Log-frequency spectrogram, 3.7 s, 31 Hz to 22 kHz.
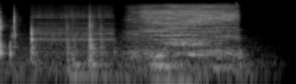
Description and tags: MAC LABS CD TRAY 009
We were so intrigued by the sound that we felt we had to record it. However, the only mics in our collection with enough gain to capture this extremely quiet source were the Lawson L251s with their tube gain stage. Samples 15 and 16, however, were captured with a Josephson C617 and there is a slightly higher noise floor. Preamp in all cases was a Millennia Media HV-3D and all sources were tracked straight to Pro Tools via Frontier Design Group converters. CD deck 'played' by Zach Greenhorn, recorded by Brady Leduc.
